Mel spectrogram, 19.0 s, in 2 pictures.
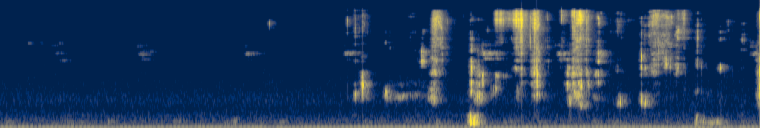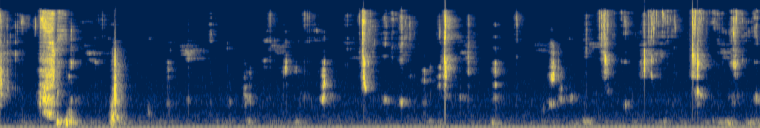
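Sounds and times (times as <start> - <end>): faint low hum: 0.0 - 19.0
person chewing wet smacks: 4.3 - 19.0.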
